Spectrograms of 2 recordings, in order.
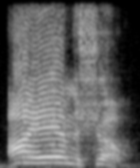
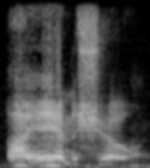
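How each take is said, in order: First: Said in the usual way. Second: Deep growl. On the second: Acted. Catchphrase repeated, voice dropped.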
